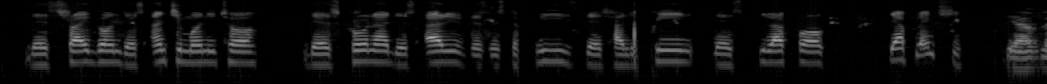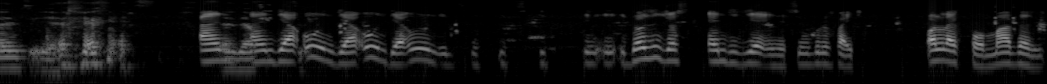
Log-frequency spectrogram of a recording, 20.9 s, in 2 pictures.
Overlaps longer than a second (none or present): none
